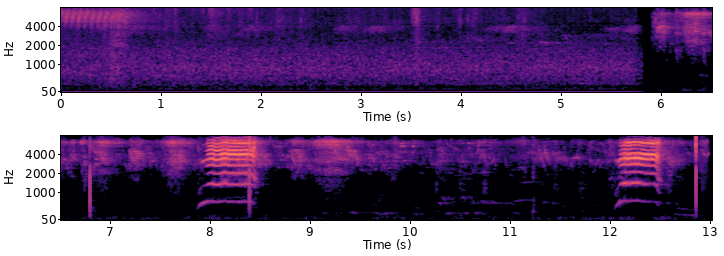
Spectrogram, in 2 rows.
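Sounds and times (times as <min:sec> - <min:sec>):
goat bleating: 0:07.9 - 0:08.6, 0:12.1 - 0:12.6.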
